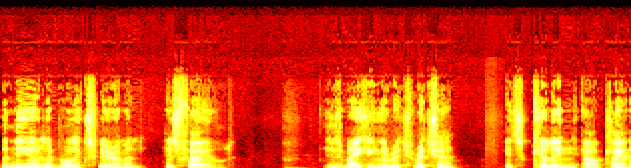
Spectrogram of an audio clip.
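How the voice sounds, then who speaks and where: A man with a New Zealand accent speaks at a moderate pace and medium pitch, using very wide pitch swings. Long, frequent pauses break up the dry, close sound with no echo. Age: 60s. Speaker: pastor. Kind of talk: lecture. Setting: video call. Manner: formal.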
